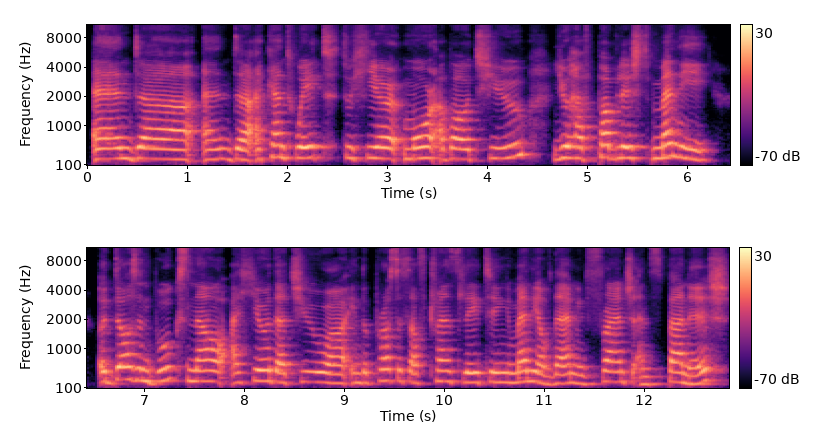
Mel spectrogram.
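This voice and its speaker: Slow, halting woman hosting an interview. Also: fairly high pitch, fairly even intonation, darkish tone. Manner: halting, many fillers and restarts. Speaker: host, newsletter editor. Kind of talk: hesitant interview introduction.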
